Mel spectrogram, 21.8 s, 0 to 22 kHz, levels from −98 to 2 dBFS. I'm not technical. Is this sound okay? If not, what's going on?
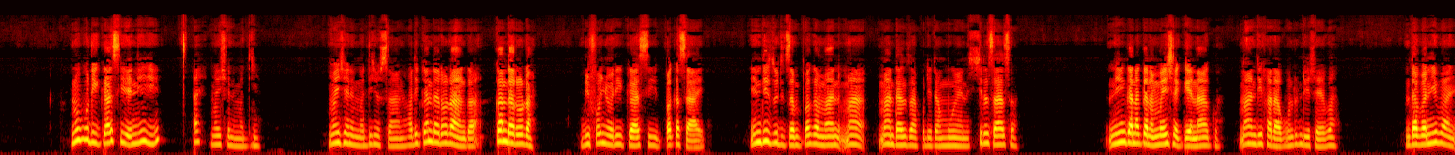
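No, not quite. All the way through, the speech has a plainly artificial, fizzy top end: the s sounds come out gritty or a bit lispy, and nothing reaches above about 15.5 kHz. That's likely HE-AAC compression, a format that saves space by storing only the lower part of the sound properly and then faking the treble by copying lower bands upward. The faked part doesn't quite line up with the real voice, which is what you're hearing.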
